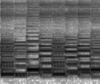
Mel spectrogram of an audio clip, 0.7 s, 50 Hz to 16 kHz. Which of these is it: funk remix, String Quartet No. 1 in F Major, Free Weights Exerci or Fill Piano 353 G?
Fill Piano 353 G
